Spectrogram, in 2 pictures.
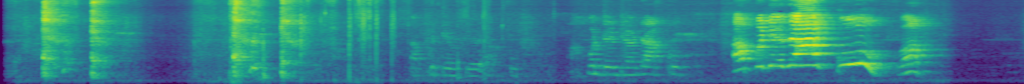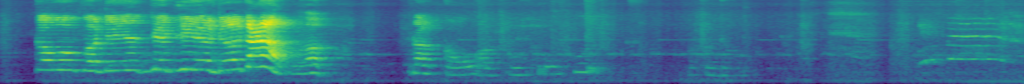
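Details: Child coughing while playing Upin Ipin: several sharp coughs in a quick cluster, then playful chatter and unclear vocal sounds in a small room.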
